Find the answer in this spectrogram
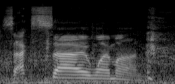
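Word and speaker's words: Sacsayhuamán: go see something called sexy I'm on it sounds like sexy woman that's what we're probably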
